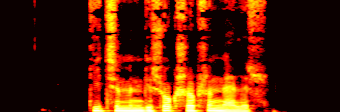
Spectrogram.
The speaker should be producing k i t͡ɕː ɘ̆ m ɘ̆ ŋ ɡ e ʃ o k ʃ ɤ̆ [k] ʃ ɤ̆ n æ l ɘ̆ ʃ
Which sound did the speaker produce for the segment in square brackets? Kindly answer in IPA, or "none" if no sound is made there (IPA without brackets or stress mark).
p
